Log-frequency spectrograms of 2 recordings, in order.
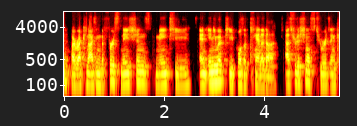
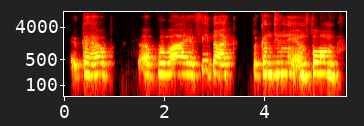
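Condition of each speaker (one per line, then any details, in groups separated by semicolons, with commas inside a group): No condition
Cerebral palsy; power wheelchair user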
